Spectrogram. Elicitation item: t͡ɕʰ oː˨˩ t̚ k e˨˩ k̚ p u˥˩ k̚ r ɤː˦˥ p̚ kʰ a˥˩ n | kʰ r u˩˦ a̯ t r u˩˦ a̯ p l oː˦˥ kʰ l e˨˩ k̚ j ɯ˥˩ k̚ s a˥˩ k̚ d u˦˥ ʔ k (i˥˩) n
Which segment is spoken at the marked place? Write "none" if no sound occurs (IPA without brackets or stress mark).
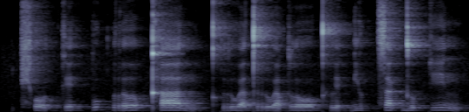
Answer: i˥˩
